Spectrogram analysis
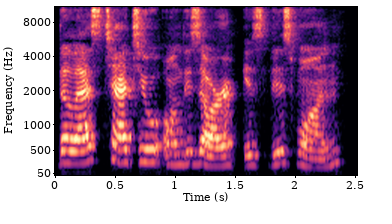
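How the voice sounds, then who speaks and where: Woman speaking halting English. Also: on the high side. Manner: halting, searching for English words. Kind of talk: casual vlog talk.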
